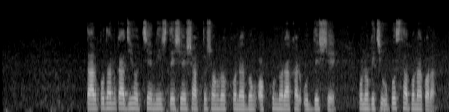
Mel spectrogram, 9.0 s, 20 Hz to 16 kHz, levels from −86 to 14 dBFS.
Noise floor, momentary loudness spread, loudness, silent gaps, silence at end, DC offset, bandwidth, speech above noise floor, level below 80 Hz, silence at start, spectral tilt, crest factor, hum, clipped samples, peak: -63 dBFS; 7 LU; -25 LUFS; none; 0.3 s; under 0.1%; 8.2 kHz; 39 dB; -58 dBFS; 1.75 s; -5.5 dB/octave; 20 dB; none; under 0.1%; -4 dBFS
